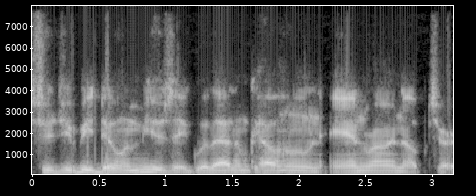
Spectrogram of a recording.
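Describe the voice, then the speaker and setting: A man with a Southern US accent, a very deep, low pitch and a fairly quick pace, in a dry, close recording with no echo. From US South. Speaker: podcast co-host. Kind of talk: heated debate. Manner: animated.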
